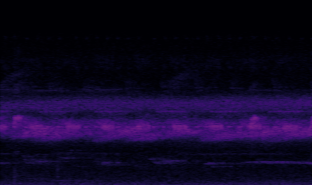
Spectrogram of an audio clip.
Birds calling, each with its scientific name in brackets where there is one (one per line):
Hauxwell's Thrush (Turdus hauxwelli)
Black-faced Antthrush (Formicarius analis)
